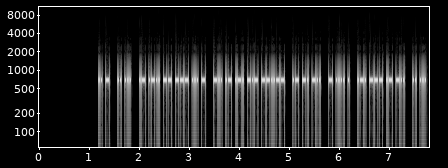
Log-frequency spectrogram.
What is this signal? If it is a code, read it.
Morse code, heard as a keyed tone, about 50 wpm, 700 Hz. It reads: IT IS ALMOST DARK, AND THE ROAD IS
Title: Sentences from Top 1200 Words 50wpm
